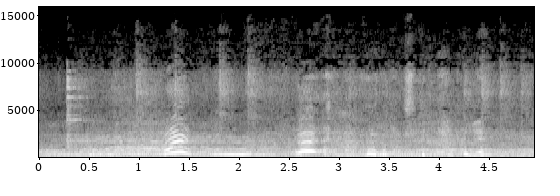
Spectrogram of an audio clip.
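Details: Angry, rampaging female cow in Indonesia, agitated among handlers: two short arched bellows, rising then falling, about a second apart, followed by softer grunts, over constant excited human talk and clinking.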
